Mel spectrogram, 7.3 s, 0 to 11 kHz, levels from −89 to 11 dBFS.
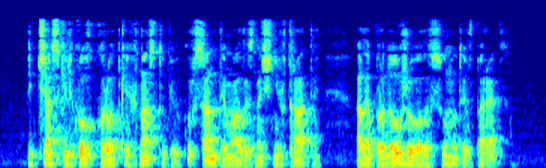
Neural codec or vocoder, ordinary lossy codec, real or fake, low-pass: codec, 16 kHz, 16 kbps, FreqCodec, larger model; AAC, 48 kbps; fake; 7.2 kHz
